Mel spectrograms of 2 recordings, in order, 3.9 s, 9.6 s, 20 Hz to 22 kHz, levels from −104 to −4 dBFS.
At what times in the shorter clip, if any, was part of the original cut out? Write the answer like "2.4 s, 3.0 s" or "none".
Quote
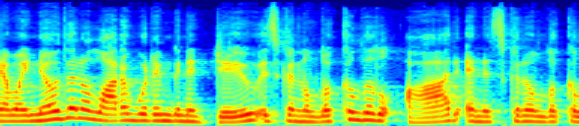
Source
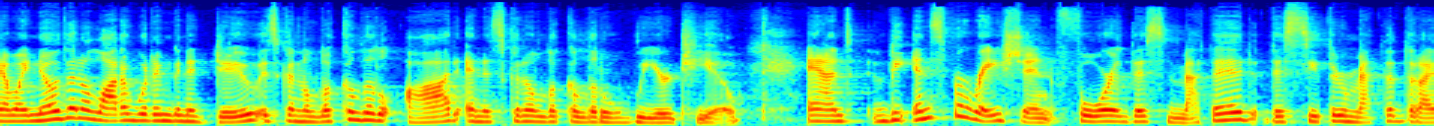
none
